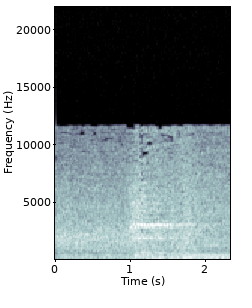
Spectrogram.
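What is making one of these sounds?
A racing car engine revs up loudly.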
